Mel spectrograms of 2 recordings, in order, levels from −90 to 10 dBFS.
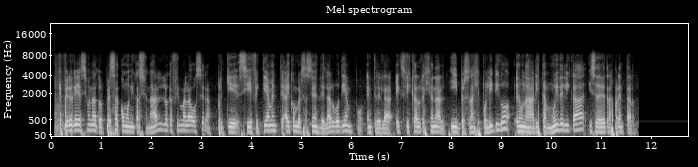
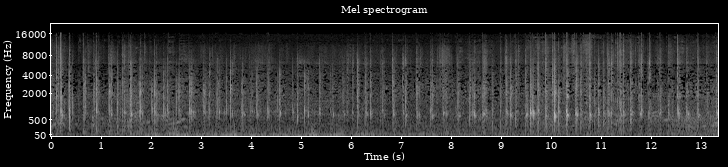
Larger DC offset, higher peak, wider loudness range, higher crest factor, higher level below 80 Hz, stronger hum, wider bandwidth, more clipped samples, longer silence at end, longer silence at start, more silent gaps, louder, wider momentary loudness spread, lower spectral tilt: neither; about the same, -2 dBFS vs -2 dBFS; second, 2 LU vs 8 LU; second, 14 dB vs 30 dB; first, -32 dBFS vs -54 dBFS; neither; second, 8.8 kHz vs 17 kHz; neither; first, 1.05 s vs 0 s; about the same, 0.05 s vs 0 s; neither; first, -15 LUFS vs -31 LUFS; second, 6 LU vs 11 LU; first, -6.5 dB/octave vs -0.5 dB/octave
